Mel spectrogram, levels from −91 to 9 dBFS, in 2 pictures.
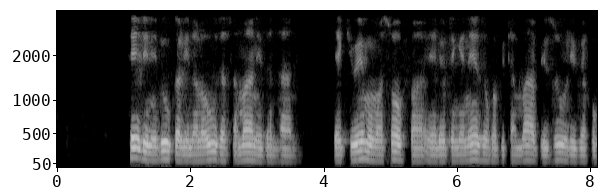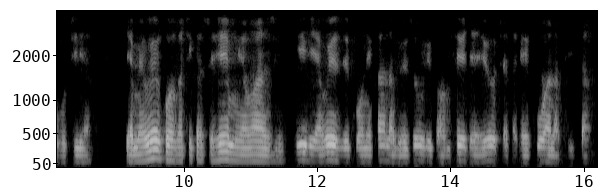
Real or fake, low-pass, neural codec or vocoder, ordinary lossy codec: real; 3.6 kHz; none; AAC, 24 kbps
